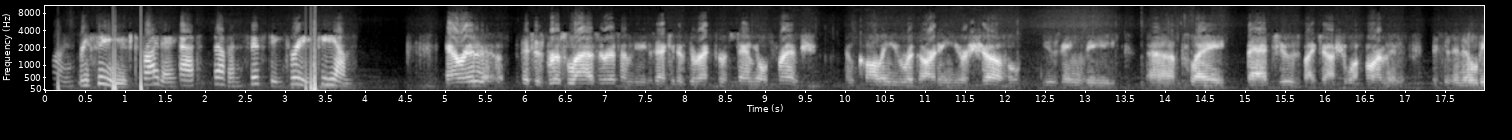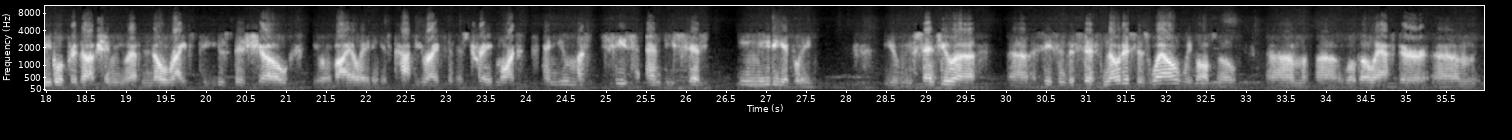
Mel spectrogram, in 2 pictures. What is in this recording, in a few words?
voicemail; Legal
